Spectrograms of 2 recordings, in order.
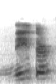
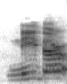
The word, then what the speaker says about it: neither: It's one of those words that is pronounced differently, but they're both correct.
